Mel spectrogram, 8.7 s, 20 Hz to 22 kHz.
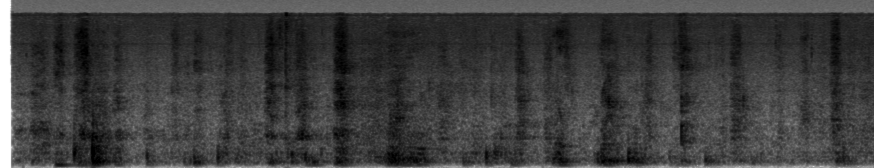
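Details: A 4-month-old Rottweiler cross puppy play-fighting indoors with a 3-year-old St Bernard: short rough grunts, growls and pants in quick irregular bursts, with scuffling between them.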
